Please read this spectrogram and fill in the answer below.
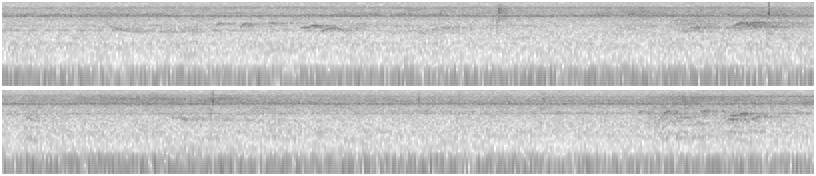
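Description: Outdoor ambience: a steady low rumble under a constant high-pitched insect drone, with a few short high chirps or squeaks about a second in, near the middle and near the end.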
